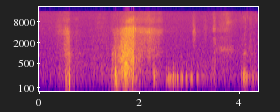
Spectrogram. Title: Hungry Empty Stomach Rumbling Part 3 (22/10/2015)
